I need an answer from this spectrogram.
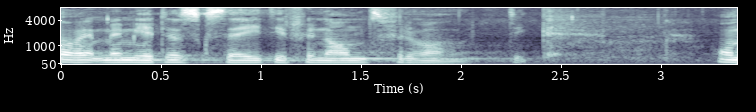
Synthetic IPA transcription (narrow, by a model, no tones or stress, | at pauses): ohɛtmɛmiːdəsksɛɪt̪iɾfinɑnsfəɾvɑlt̪ɪŋ | ɔ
